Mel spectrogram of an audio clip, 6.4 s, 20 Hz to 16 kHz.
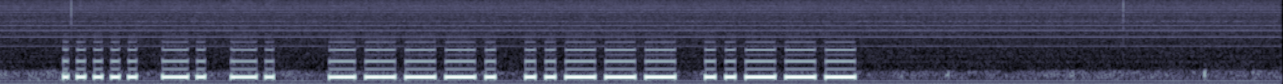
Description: Morse code, heard as a keyed tone, about 28 wpm, 340 Hz. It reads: 5NN 922
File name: CW / kt5j wpx cw-op-k5pi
